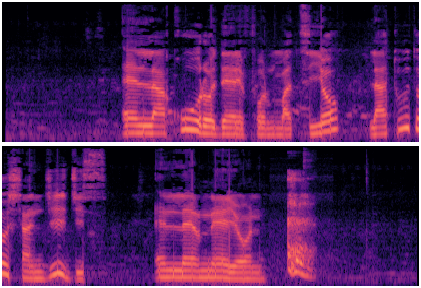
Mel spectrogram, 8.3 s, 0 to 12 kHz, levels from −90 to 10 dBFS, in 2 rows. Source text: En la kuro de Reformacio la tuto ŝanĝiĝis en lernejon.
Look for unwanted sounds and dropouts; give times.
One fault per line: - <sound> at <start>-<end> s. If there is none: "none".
- throat clearing at 7.0-7.3 s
